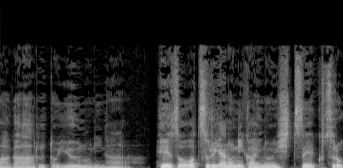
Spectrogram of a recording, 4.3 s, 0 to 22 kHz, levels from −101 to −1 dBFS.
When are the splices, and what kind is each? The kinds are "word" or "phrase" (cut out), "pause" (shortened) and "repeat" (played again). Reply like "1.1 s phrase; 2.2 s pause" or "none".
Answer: 1.9 s pause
